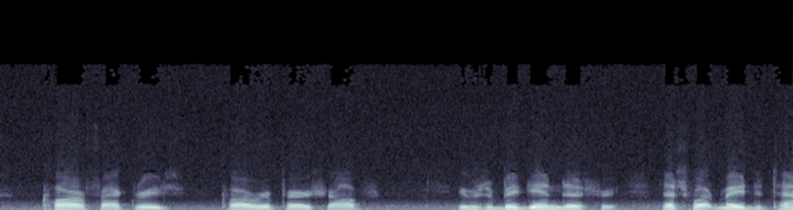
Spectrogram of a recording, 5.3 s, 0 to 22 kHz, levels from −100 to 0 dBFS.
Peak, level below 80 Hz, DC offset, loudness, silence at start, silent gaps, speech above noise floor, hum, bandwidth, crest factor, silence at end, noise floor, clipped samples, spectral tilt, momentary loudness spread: -4 dBFS; -56 dBFS; 0.4%; -20 LUFS; 0.3 s; none; 28 dB; none; 4.2 kHz; 16 dB; 0 s; -46 dBFS; under 0.1%; -10.5 dB/octave; 10 LU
